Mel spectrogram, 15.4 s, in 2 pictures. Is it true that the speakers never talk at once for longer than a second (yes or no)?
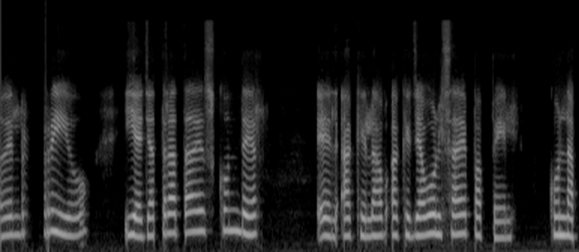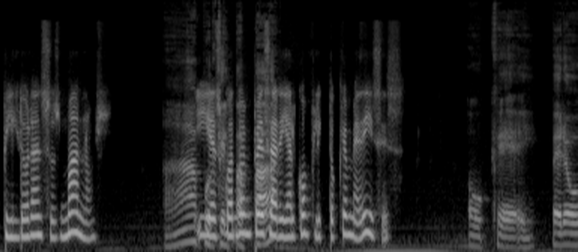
no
